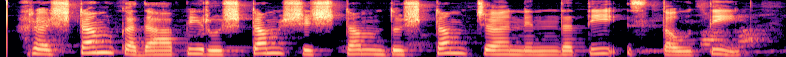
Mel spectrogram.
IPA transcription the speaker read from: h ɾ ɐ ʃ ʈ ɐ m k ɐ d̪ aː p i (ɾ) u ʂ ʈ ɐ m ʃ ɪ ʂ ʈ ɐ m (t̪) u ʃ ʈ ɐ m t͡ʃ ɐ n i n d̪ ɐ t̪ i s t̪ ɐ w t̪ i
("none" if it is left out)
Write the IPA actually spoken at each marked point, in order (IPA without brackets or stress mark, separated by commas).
ɾ, d̪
